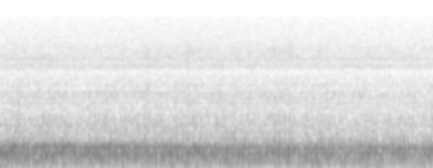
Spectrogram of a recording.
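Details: Male British Shorthair kitten, two months old, kneading and purring constantly during its first day after being brought home; an even, low, throaty purr throughout.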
